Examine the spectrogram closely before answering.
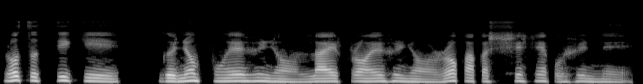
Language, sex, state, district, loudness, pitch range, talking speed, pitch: Rengma, female, Nagaland, Kohima, -19 LUFS, 130-155 Hz, 175 wpm, 145 Hz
